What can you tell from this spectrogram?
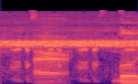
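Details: Frogs give non-stop low, rough croaks, each lasting about half a second, over a steady high hum at Great Falls National Park in McLean, Virginia.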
